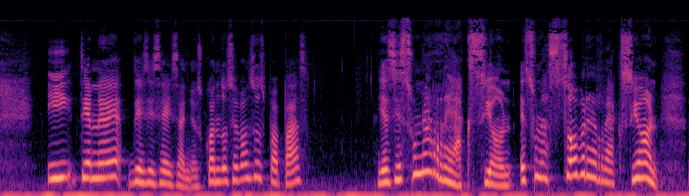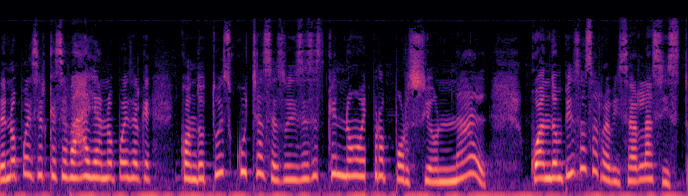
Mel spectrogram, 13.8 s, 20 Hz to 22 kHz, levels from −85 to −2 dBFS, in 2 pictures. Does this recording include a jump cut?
yes; 2 cuts; at 8.7 s, 10.5 s

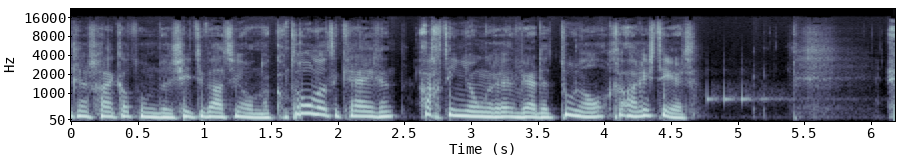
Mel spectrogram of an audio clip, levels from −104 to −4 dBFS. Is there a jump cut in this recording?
yes; 1 cut; at 2.5 s

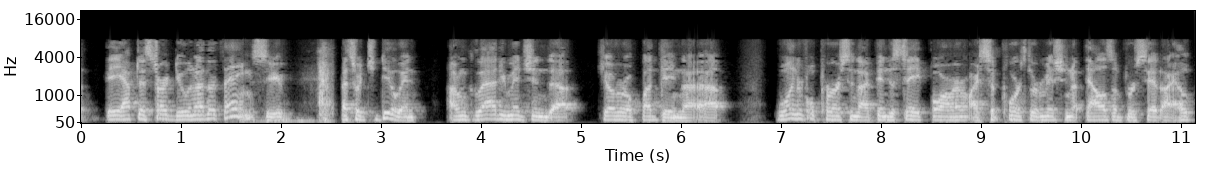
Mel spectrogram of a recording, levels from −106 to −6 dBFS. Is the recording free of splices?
yes; 0 cuts

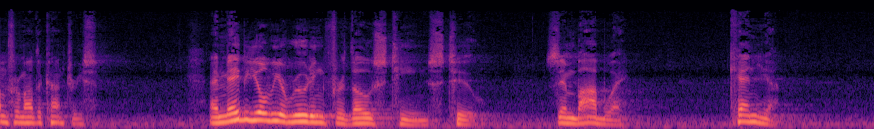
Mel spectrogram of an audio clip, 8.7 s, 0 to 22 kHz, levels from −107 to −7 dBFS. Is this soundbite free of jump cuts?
yes; 0 cuts

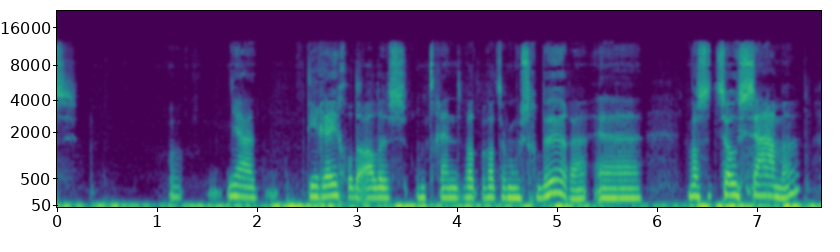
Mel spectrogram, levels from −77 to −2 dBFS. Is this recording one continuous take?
yes; 0 cuts

